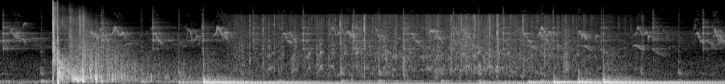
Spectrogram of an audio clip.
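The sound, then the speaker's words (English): A rifle bullet strikes a tin can with one sharp, loud crack. About a second and a half later comes a duller, heavier report, and a low rumble lingers to the end. “The bullet struck the can. 2.5 seconds later, the report of the rifle.”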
